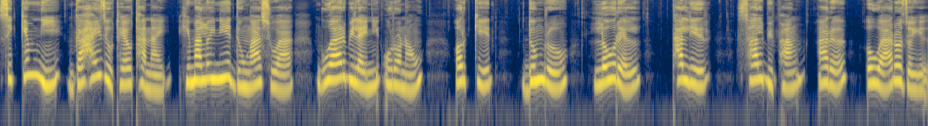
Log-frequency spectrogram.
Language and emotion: Bodo, neutral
